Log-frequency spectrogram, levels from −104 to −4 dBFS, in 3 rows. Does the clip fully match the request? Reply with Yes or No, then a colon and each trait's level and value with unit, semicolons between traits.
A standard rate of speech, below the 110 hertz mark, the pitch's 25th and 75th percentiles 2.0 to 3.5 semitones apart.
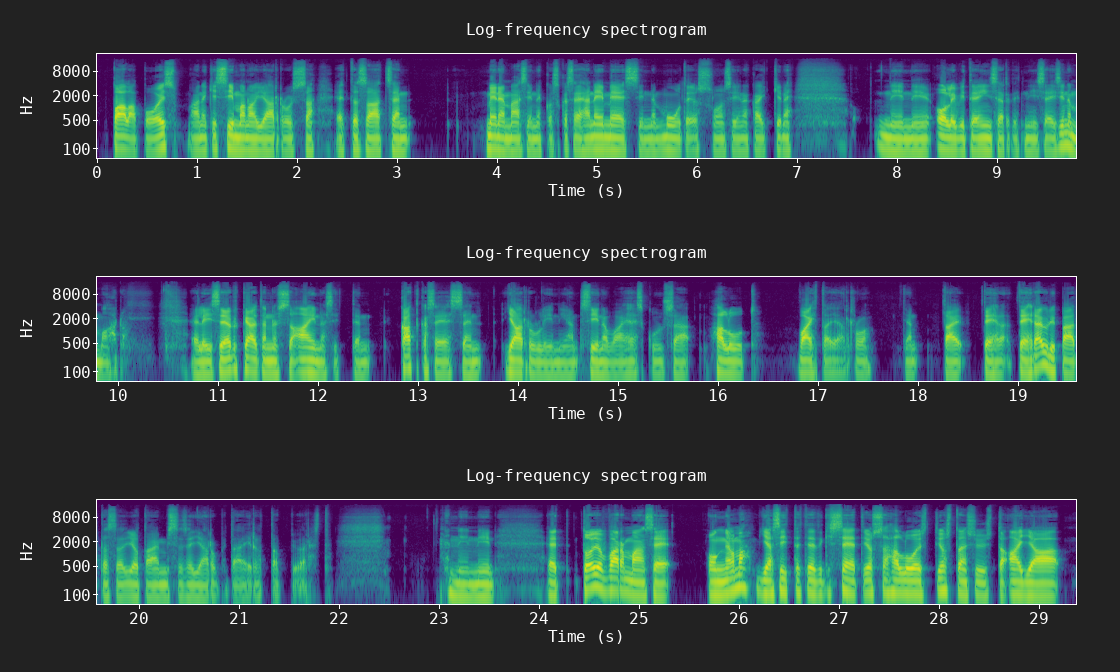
No: fast, 160 wpm; very low, 95 Hz; average, 2.8 semitones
